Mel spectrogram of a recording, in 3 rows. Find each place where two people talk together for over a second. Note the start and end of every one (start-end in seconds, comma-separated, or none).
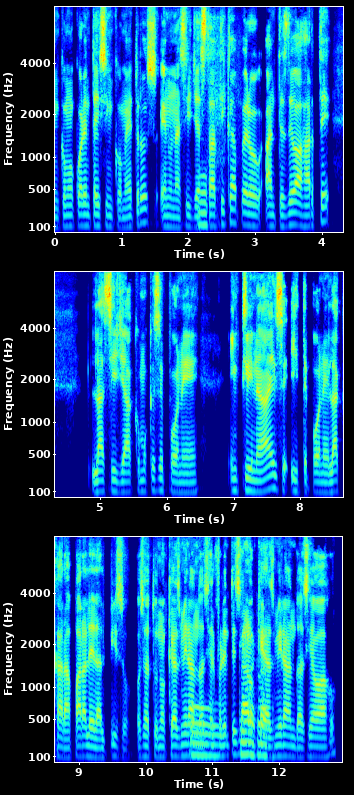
10.6-11.9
